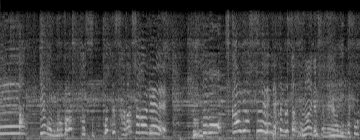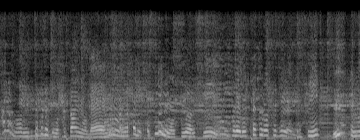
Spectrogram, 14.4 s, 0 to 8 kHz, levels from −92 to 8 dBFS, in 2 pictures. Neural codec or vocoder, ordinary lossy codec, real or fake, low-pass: codec, 32 kHz, 1.9 kbps, SNAC; none; fake; 7.2 kHz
